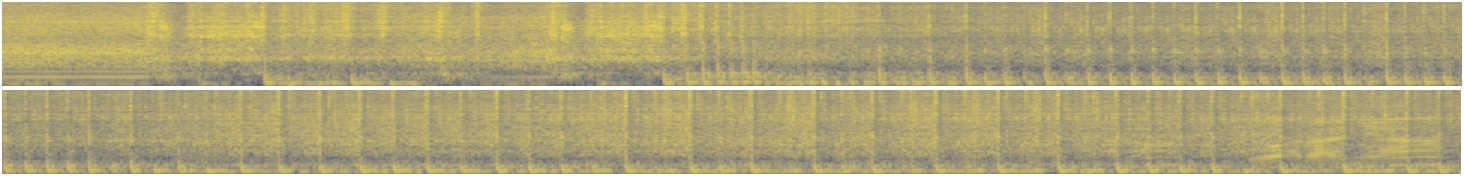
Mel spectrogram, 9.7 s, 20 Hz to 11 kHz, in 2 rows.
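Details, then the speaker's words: Honda Beat carburetted scooter with 130cc spec, after replacing the piston and camshaft because a broken piston ring made a harsh knock at high RPM: starter whirr, then the single cylinder settles into a steady even putter with no rattle. "Ya, suaranya sekarang di RPM tinggi enggak bunyi kasar lagi karena permasalahannya dari seharnya yang ya semplak itu ya yang bagian ringnya."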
